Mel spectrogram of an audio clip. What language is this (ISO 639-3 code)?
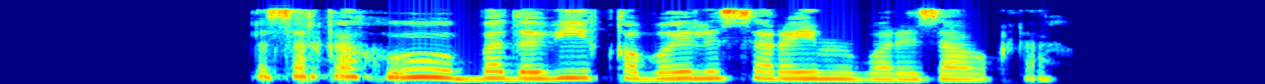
pus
